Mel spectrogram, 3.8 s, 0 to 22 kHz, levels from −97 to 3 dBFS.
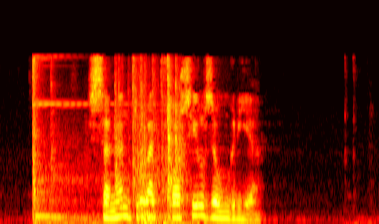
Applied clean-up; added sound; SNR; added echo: none; Microwave oven; 6 dB; none.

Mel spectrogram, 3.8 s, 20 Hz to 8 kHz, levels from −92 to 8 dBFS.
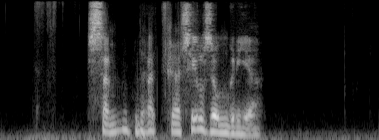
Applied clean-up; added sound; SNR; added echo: neural diffusion model UNIVERSE++.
